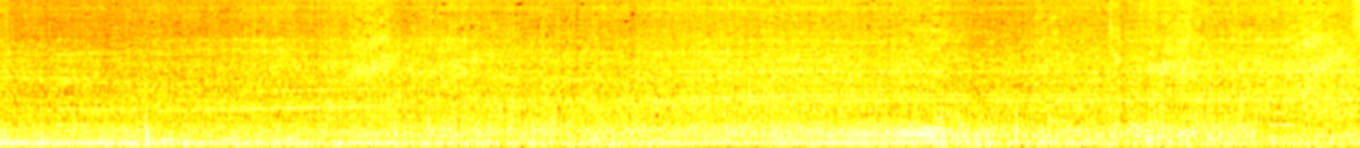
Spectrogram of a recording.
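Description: Motorcycle engine running while riding, heard from the rider's seat: a steady low engine hum under continuous road and wind rush.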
